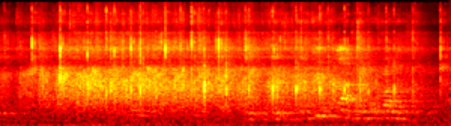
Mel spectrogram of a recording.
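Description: A crowd claps in loud, continuous applause at a high school hall of fame ceremony, dense and steady from start to finish, with no talking over it.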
